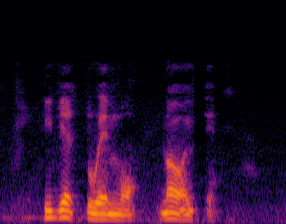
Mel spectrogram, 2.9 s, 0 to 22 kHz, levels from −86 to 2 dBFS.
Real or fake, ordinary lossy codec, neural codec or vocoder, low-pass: fake; MP3, 48 kbps; codec, 16 kHz, 1 kbps, FunCodec, trained on LibriTTS, 50 frames a second; 7.2 kHz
